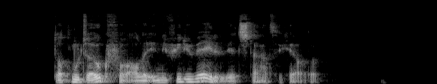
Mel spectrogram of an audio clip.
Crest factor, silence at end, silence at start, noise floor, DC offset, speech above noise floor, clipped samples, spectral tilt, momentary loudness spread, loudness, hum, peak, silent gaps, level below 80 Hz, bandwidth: 18 dB; 1.2 s; 0.55 s; -88 dBFS; under 0.1%; 67 dB; under 0.1%; -6 dB/octave; 13 LU; -22 LUFS; none; -4 dBFS; none; -50 dBFS; 11.5 kHz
